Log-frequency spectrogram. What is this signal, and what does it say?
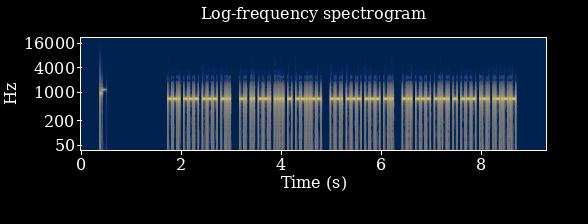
Morse code, heard as a keyed tone, about 44 wpm, 700 Hz. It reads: GOOD NIGHT, GOOD DOCTOR.
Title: Sentences from Top 1500 Words 45wpm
